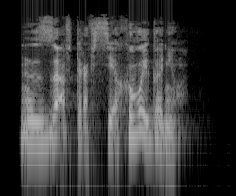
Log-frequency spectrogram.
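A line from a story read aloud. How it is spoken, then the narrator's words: Solemn promise. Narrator (Russian): пообещал торжественно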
